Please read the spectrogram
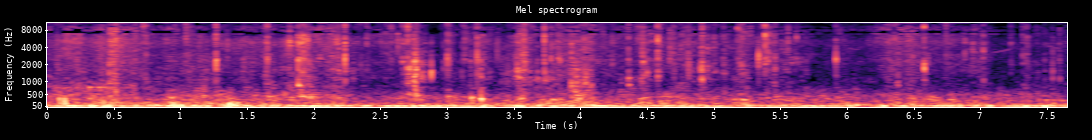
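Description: Bactrian camel chewing dry thorny branches close up: irregular crunching and crackling of snapping twigs in its mouth, with a steady low rumble underneath.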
